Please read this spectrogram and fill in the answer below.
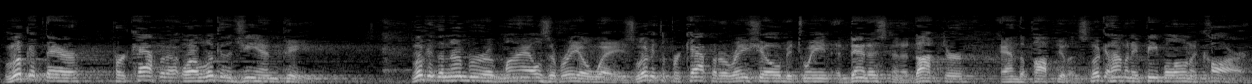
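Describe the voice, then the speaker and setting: A man's voice: on the high side, expressive, moderate pace. A man preaching a sermon, building his points with rhetorical questions and sudden emphatic rises. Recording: long hall reverb with faint ambient noise.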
